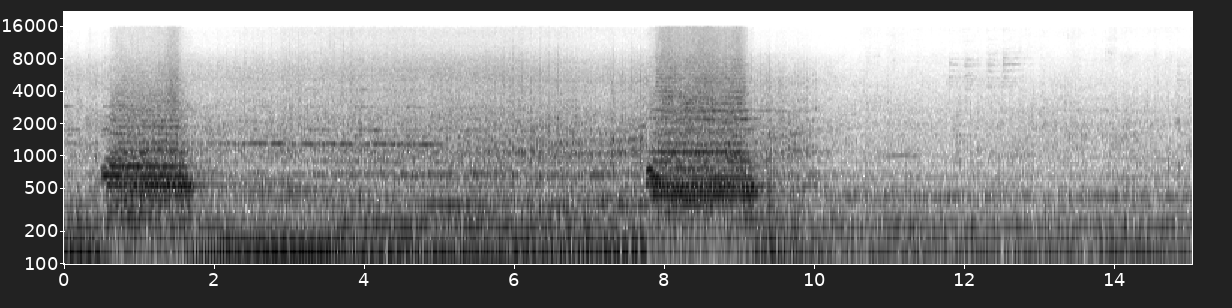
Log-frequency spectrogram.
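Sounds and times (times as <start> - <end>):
locomotive engine droning: 0.0 - 15.0
train rumbling: 0.0 - 15.0
train air horn blast: 0.5 - 2.0, 7.8 - 9.4.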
